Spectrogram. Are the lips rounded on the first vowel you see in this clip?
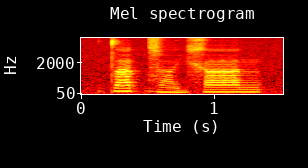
no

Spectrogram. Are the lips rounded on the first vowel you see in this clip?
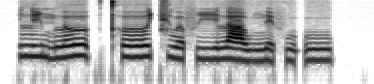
no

